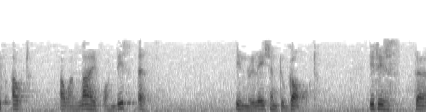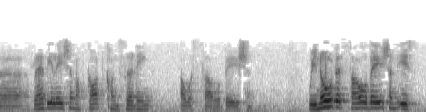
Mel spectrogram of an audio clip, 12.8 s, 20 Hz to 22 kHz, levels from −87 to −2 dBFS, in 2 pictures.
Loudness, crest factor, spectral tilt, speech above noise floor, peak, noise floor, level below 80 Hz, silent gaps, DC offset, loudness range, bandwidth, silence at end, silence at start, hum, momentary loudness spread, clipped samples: -25 LUFS; 22 dB; -10 dB/octave; 23 dB; -4 dBFS; -47 dBFS; -54 dBFS; none; under 0.1%; 9 LU; 5.2 kHz; 0 s; 0 s; none; 15 LU; under 0.1%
